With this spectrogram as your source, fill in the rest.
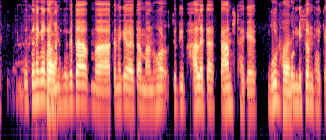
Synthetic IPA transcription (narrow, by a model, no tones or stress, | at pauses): tɛnɛkɔɛɛtamanuxɔkɛtatɛnɛkɔɛtamanuɦɔɹzudibʱalɛtatamstʰakɛ | ɡudkɔnɖisɔntʰakɛ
